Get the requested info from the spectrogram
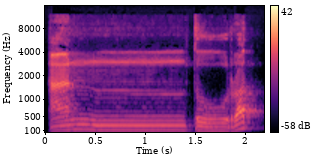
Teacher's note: Nun sukun bertemu dengan huruf ta. Bacaan ikhfa dibaca samar-samar. Dalnya ada tasdidnya dibaca dobel ditekan dan ditahan biar tampak dobelnya.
